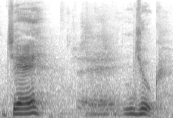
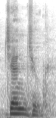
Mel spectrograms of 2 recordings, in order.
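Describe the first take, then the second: First: It is said slowly as two separate parts. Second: It is said quickly, run together as one. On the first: "say je, njuk" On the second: "If you say it quickly, it comes out jenjuk"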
